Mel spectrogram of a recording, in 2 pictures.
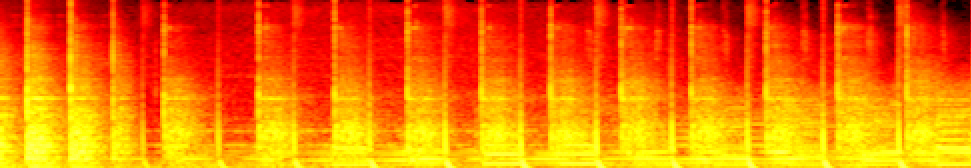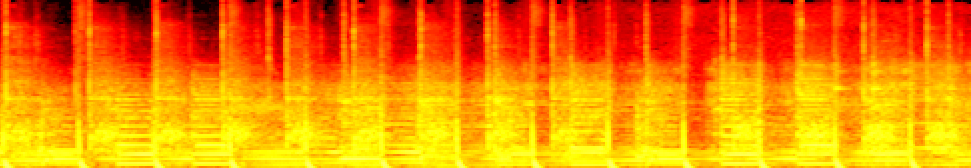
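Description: Background electronic music with a steady beat and held chords, over light hammer taps from the rubber-faced side of a hammer driving a steel rear pistol sight sideways into the slide's dovetail.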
